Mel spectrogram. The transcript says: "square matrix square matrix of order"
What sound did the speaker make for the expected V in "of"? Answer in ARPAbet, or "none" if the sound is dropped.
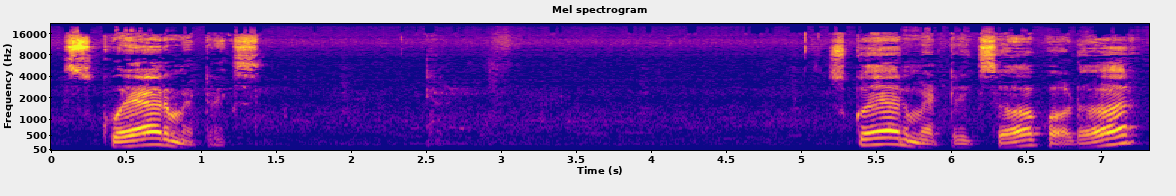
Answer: P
